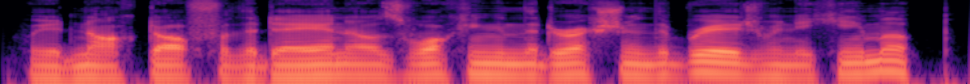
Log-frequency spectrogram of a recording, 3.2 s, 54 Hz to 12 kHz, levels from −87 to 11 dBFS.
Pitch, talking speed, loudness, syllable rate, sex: 95 Hz, 390 wpm, -17 LUFS, 8.5 syllables/s, male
